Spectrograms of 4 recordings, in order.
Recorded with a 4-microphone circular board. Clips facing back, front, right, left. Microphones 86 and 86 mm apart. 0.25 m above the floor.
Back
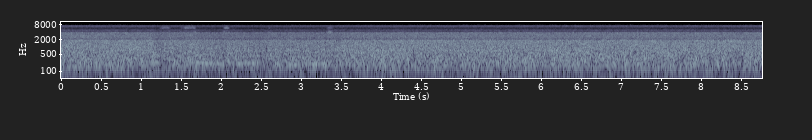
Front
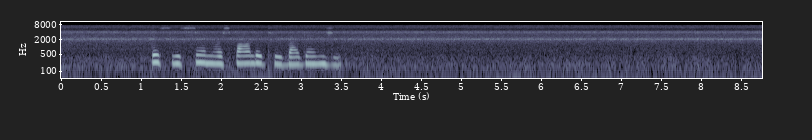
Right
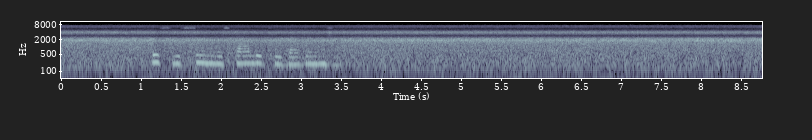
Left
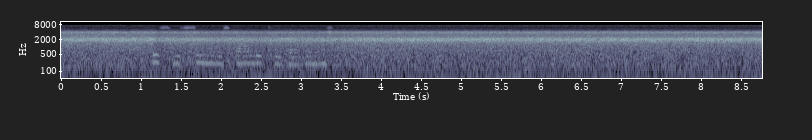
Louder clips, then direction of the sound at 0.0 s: Back 16 dB, right 3 dB; 155° right.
